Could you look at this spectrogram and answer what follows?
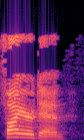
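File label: "firedamp", English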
